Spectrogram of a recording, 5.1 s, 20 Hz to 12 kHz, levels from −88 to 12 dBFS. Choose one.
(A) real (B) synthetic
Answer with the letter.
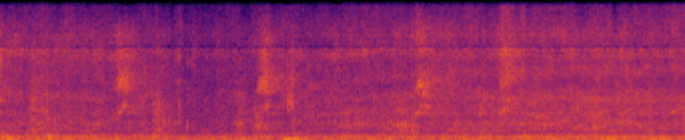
B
